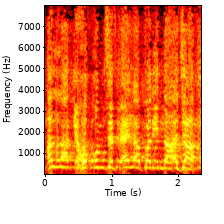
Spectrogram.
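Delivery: high, ringing summons; high, insistent call. A narrator's reading. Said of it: "آواز دی".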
